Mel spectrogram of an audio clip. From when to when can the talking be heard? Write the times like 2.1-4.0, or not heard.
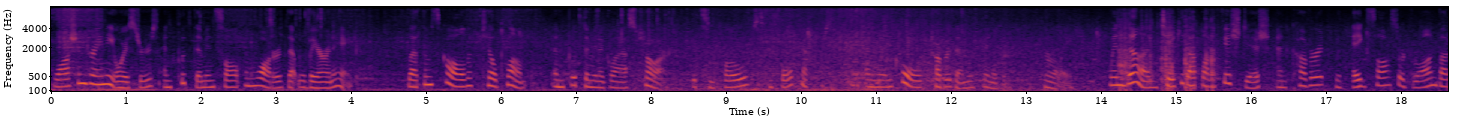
0.0-18.5.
